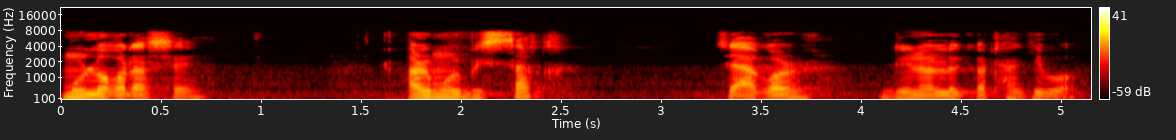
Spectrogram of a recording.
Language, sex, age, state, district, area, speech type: Assamese, male, 18-30, Assam, Goalpara, urban, spontaneous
